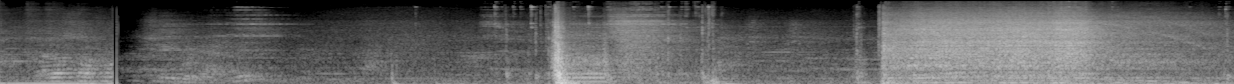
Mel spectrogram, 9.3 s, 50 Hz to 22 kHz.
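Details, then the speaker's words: 2014 Chevrolet Celta where turning the key gives a high, free-spinning starter whir and the engine doesn't crank. The starter drive is slipping and the bearing/housing cover was found broken. "está reclamando que da partida só faz o barulho e o carro não pega beleza Olha aí para vocês ver"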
